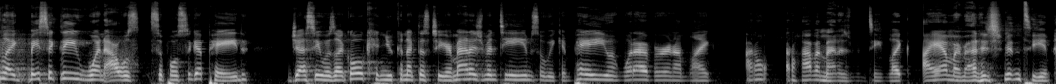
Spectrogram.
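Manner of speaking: usual speaking voice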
